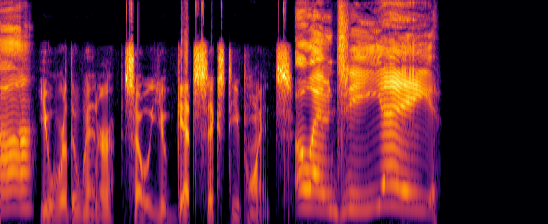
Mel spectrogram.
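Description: A young woman speaks cheerfully in a high, animated voice.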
